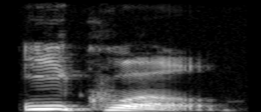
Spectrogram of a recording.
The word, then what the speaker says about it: equal: Equal, travel, control. With equal, the stress is on the first syllable, equal.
